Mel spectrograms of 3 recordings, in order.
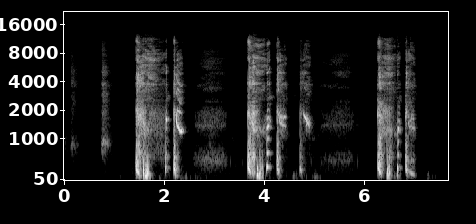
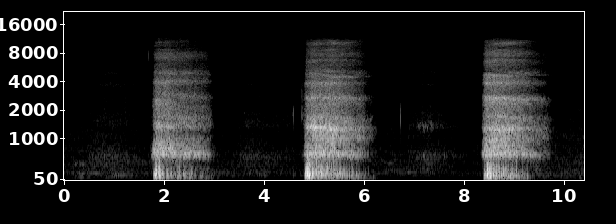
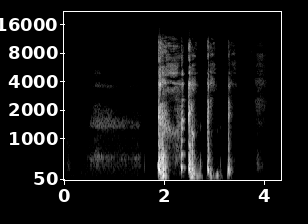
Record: {
  "three_cough_length": "7.7 s",
  "three_cough_amplitude": 32662,
  "three_cough_signal_mean_std_ratio": 0.38,
  "exhalation_length": "10.4 s",
  "exhalation_amplitude": 31429,
  "exhalation_signal_mean_std_ratio": 0.41,
  "cough_length": "4.4 s",
  "cough_amplitude": 32768,
  "cough_signal_mean_std_ratio": 0.24,
  "survey_phase": "alpha (2021-03-01 to 2021-08-12)",
  "age": "18-44",
  "gender": "Female",
  "wearing_mask": "No",
  "symptom_fatigue": true,
  "symptom_headache": true,
  "symptom_change_to_sense_of_smell_or_taste": true,
  "symptom_loss_of_taste": true,
  "symptom_onset": "2 days",
  "smoker_status": "Ex-smoker",
  "respiratory_condition_asthma": false,
  "respiratory_condition_other": false,
  "recruitment_source": "Test and Trace",
  "submission_delay": "1 day",
  "covid_ct_value": 23.8,
  "covid_ct_gene": "ORF1ab gene"
}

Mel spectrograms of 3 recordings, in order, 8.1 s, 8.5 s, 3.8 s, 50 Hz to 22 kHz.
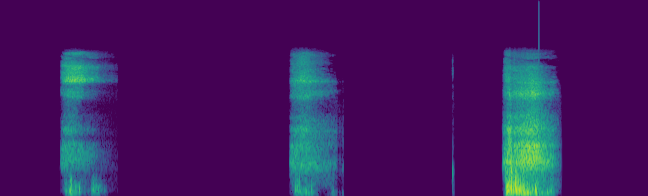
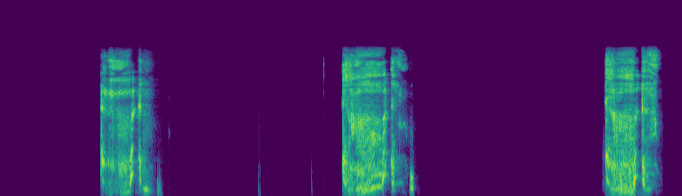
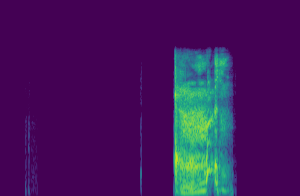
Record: {
  "exhalation_length": "8.1 s",
  "exhalation_amplitude": 27254,
  "exhalation_signal_mean_std_ratio": 0.26,
  "three_cough_length": "8.5 s",
  "three_cough_amplitude": 31357,
  "three_cough_signal_mean_std_ratio": 0.34,
  "cough_length": "3.8 s",
  "cough_amplitude": 30564,
  "cough_signal_mean_std_ratio": 0.31,
  "survey_phase": "beta (2021-08-13 to 2022-03-07)",
  "age": "18-44",
  "gender": "Female",
  "wearing_mask": "No",
  "symptom_cough_any": true,
  "symptom_runny_or_blocked_nose": true,
  "symptom_shortness_of_breath": true,
  "symptom_sore_throat": true,
  "symptom_fatigue": true,
  "symptom_headache": true,
  "symptom_onset": "6 days",
  "smoker_status": "Never smoked",
  "respiratory_condition_asthma": false,
  "respiratory_condition_other": false,
  "recruitment_source": "Test and Trace",
  "submission_delay": "2 days",
  "covid_test_result": "Positive",
  "covid_test_method": "RT-qPCR",
  "covid_ct_value": 28.6,
  "covid_ct_gene": "ORF1ab gene",
  "covid_ct_mean": 28.8,
  "covid_viral_load": "370 copies/ml",
  "covid_viral_load_category": "Minimal viral load (< 10K copies/ml)"
}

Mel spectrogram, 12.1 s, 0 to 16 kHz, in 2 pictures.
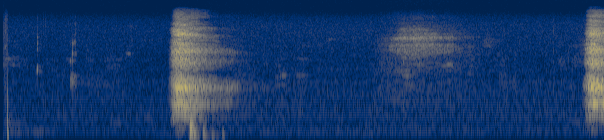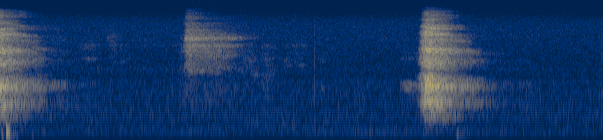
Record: {
  "exhalation_length": "12.1 s",
  "exhalation_amplitude": 11258,
  "exhalation_signal_mean_std_ratio": 0.25,
  "survey_phase": "beta (2021-08-13 to 2022-03-07)",
  "age": "18-44",
  "gender": "Female",
  "wearing_mask": "No",
  "symptom_none": true,
  "smoker_status": "Never smoked",
  "respiratory_condition_asthma": false,
  "respiratory_condition_other": false,
  "recruitment_source": "REACT",
  "submission_delay": "1 day",
  "covid_test_result": "Negative",
  "covid_test_method": "RT-qPCR",
  "influenza_a_test_result": "Negative",
  "influenza_b_test_result": "Negative"
}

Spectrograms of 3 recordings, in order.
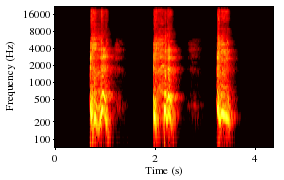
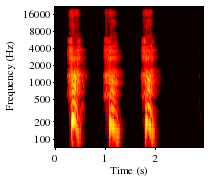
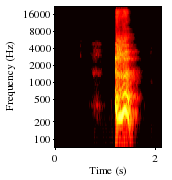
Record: {
  "three_cough_length": "4.4 s",
  "three_cough_amplitude": 32768,
  "three_cough_signal_mean_std_ratio": 0.41,
  "exhalation_length": "3.0 s",
  "exhalation_amplitude": 32767,
  "exhalation_signal_mean_std_ratio": 0.36,
  "cough_length": "2.1 s",
  "cough_amplitude": 32768,
  "cough_signal_mean_std_ratio": 0.35,
  "survey_phase": "beta (2021-08-13 to 2022-03-07)",
  "age": "45-64",
  "gender": "Male",
  "wearing_mask": "No",
  "symptom_none": true,
  "smoker_status": "Never smoked",
  "respiratory_condition_asthma": false,
  "respiratory_condition_other": false,
  "recruitment_source": "REACT",
  "submission_delay": "2 days",
  "covid_test_result": "Negative",
  "covid_test_method": "RT-qPCR",
  "influenza_a_test_result": "Negative",
  "influenza_b_test_result": "Negative"
}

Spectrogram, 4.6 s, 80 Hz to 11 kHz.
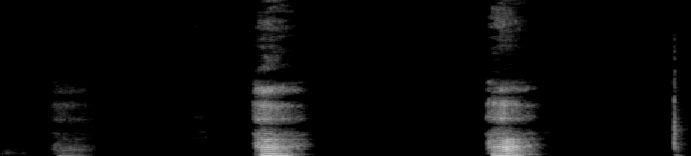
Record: {
  "exhalation_length": "4.6 s",
  "exhalation_amplitude": 20962,
  "exhalation_signal_mean_std_ratio": 0.25,
  "survey_phase": "alpha (2021-03-01 to 2021-08-12)",
  "age": "65+",
  "gender": "Male",
  "wearing_mask": "No",
  "symptom_none": true,
  "smoker_status": "Never smoked",
  "respiratory_condition_asthma": true,
  "respiratory_condition_other": false,
  "recruitment_source": "Test and Trace",
  "submission_delay": "0 days",
  "covid_test_result": "Negative",
  "covid_test_method": "LFT"
}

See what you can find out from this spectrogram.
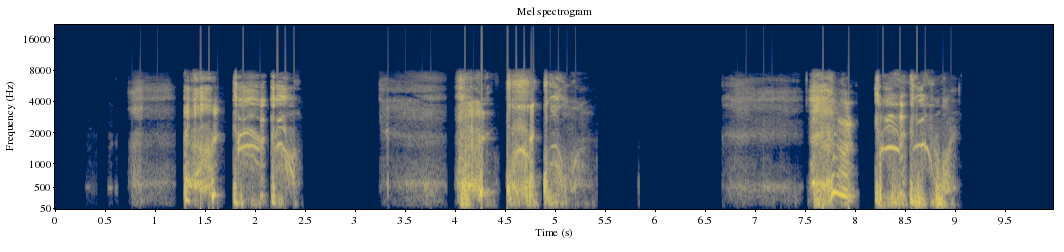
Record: {
  "three_cough_length": "10.0 s",
  "three_cough_amplitude": 32768,
  "three_cough_signal_mean_std_ratio": 0.44,
  "survey_phase": "beta (2021-08-13 to 2022-03-07)",
  "age": "45-64",
  "gender": "Female",
  "wearing_mask": "No",
  "symptom_cough_any": true,
  "symptom_runny_or_blocked_nose": true,
  "symptom_abdominal_pain": true,
  "symptom_diarrhoea": true,
  "symptom_fatigue": true,
  "symptom_change_to_sense_of_smell_or_taste": true,
  "symptom_loss_of_taste": true,
  "symptom_other": true,
  "symptom_onset": "5 days",
  "smoker_status": "Never smoked",
  "respiratory_condition_asthma": true,
  "respiratory_condition_other": false,
  "recruitment_source": "Test and Trace",
  "submission_delay": "2 days",
  "covid_test_result": "Positive",
  "covid_test_method": "RT-qPCR"
}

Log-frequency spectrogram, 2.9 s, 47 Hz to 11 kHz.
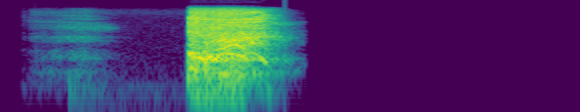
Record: {
  "three_cough_length": "2.9 s",
  "three_cough_amplitude": 26577,
  "three_cough_signal_mean_std_ratio": 0.35,
  "survey_phase": "beta (2021-08-13 to 2022-03-07)",
  "age": "65+",
  "gender": "Female",
  "wearing_mask": "No",
  "symptom_none": true,
  "smoker_status": "Ex-smoker",
  "respiratory_condition_asthma": false,
  "respiratory_condition_other": false,
  "recruitment_source": "REACT",
  "submission_delay": "2 days",
  "covid_test_result": "Negative",
  "covid_test_method": "RT-qPCR",
  "influenza_a_test_result": "Negative",
  "influenza_b_test_result": "Negative"
}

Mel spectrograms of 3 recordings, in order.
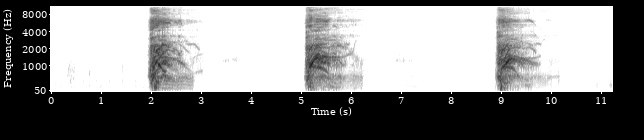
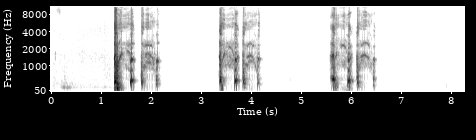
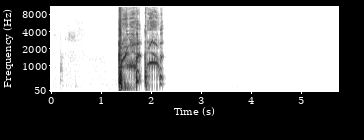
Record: {
  "exhalation_length": "11.2 s",
  "exhalation_amplitude": 29574,
  "exhalation_signal_mean_std_ratio": 0.29,
  "three_cough_length": "8.3 s",
  "three_cough_amplitude": 32768,
  "three_cough_signal_mean_std_ratio": 0.22,
  "cough_length": "5.8 s",
  "cough_amplitude": 32768,
  "cough_signal_mean_std_ratio": 0.23,
  "survey_phase": "beta (2021-08-13 to 2022-03-07)",
  "age": "45-64",
  "gender": "Male",
  "wearing_mask": "No",
  "symptom_none": true,
  "smoker_status": "Ex-smoker",
  "respiratory_condition_asthma": false,
  "respiratory_condition_other": false,
  "recruitment_source": "Test and Trace",
  "submission_delay": "1 day",
  "covid_test_result": "Positive",
  "covid_test_method": "ePCR"
}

